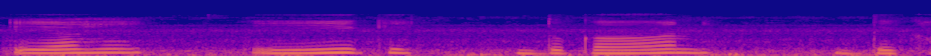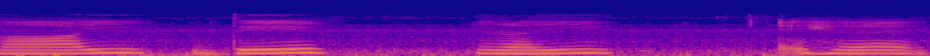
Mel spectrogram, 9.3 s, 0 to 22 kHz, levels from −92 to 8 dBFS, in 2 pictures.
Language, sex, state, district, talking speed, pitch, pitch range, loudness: Hindi, female, Uttar Pradesh, Jalaun, 45 wpm, 235 Hz, 220-255 Hz, -32 LUFS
